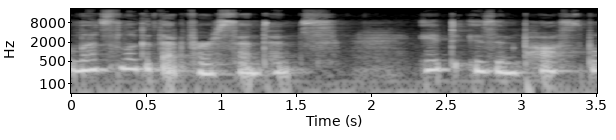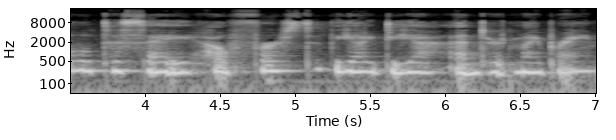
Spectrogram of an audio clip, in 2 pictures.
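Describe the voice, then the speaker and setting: A quiet whisper at a fairly slow pace. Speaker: book vlogger. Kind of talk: literary analysis. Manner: whispering.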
